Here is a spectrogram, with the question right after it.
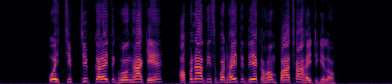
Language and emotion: Maithili, disgusted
